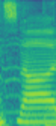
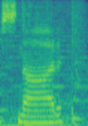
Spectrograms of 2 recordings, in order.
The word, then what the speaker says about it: Snaadt: on this is snod and Paige snod it rhymes with odd and that's also the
